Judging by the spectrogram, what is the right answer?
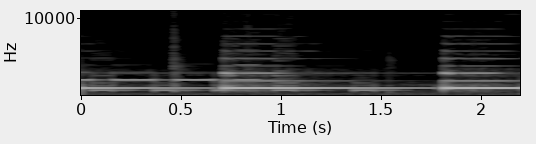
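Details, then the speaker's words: Philips HeartStart MRx defibrillator delivering a 100 J synchronized cardioversion shock for a hypotensive patient, Sync pressed, charged, shock button held: steady high tone with short chirps, then two abrupt louder tone bursts at delivery. "We'll press the Sync button ,we'll press charge, this time we will press and hold the shock button, until the shock has been delivered."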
